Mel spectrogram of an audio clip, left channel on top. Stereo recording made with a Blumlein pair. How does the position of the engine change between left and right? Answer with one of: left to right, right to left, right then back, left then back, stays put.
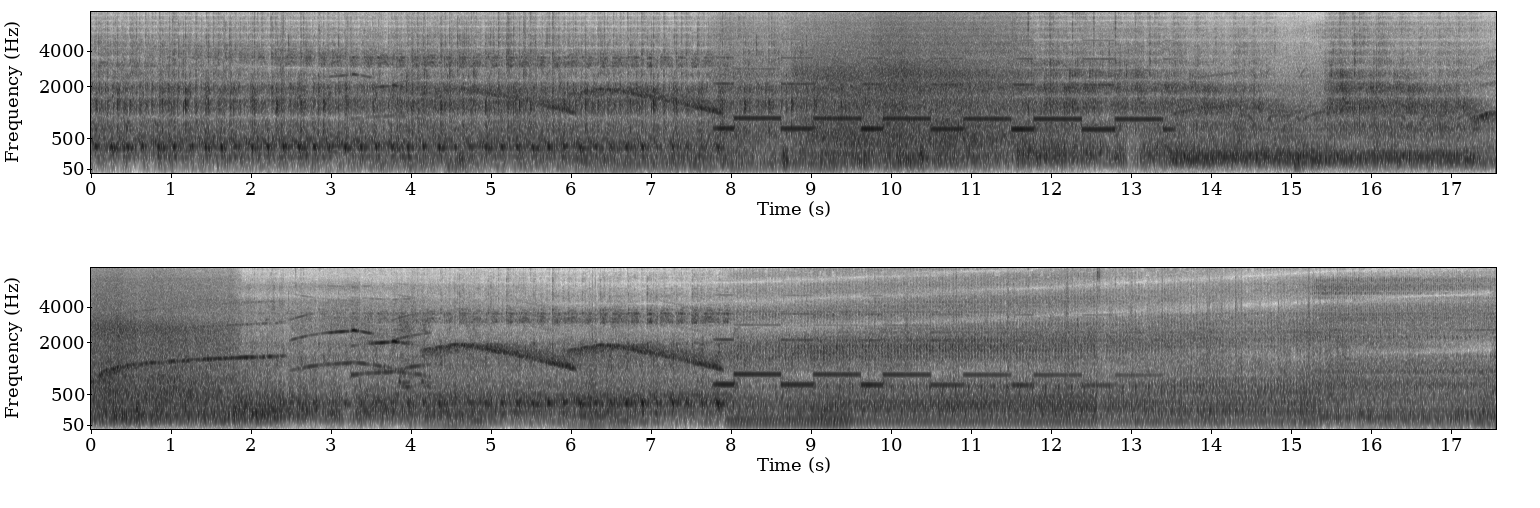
left to right.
